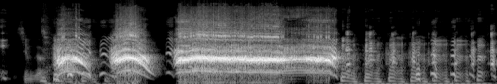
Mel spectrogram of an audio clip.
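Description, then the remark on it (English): A man imitates a comedian's furious yelling: two short rising shouts, then a long, strained, raspy scream held for over a second, followed by rapid excited talking, loud. “Your impression of Sam Kinison will be my ringtone.”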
